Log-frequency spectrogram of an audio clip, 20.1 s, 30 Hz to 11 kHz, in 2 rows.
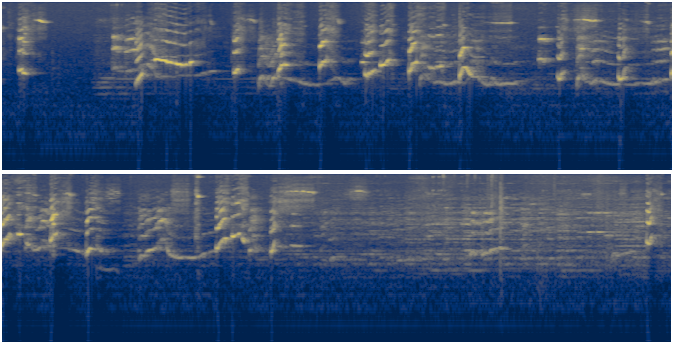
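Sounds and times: dogs howling and yipping: 0.0s - 0.7s, 1.6s - 20.0s.

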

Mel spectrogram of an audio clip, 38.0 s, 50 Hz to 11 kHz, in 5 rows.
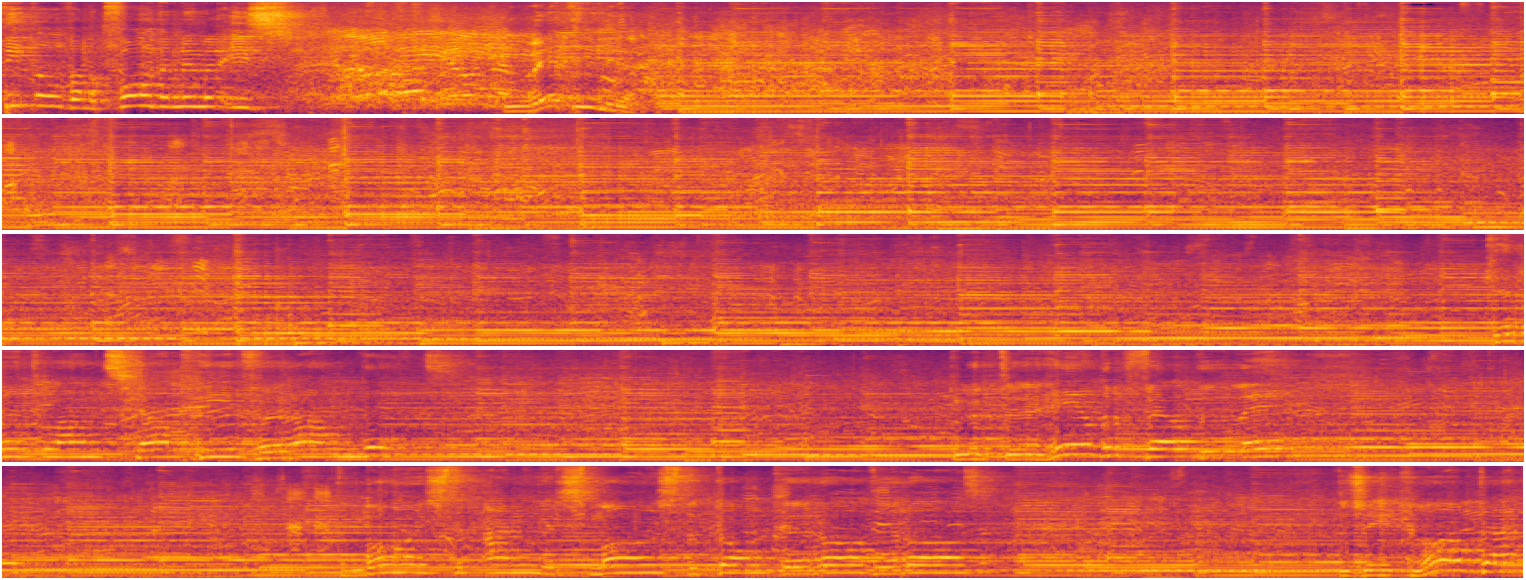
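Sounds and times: acoustic guitar: 0.0s - 38.0s
keyboard: 1.9s - 38.0s
bass guitar: 2.8s - 38.0s.

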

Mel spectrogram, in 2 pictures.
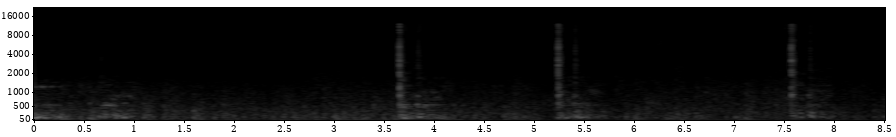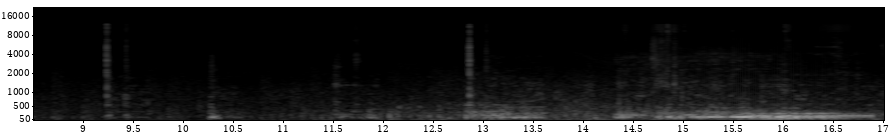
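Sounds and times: computer mouse clicks: 3.6s - 4.1s, 5.2s - 5.6s, 7.5s - 7.9s, 9.2s - 9.6s, 12.8s - 13.3s.

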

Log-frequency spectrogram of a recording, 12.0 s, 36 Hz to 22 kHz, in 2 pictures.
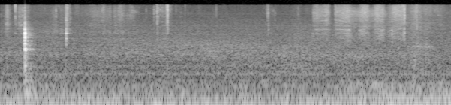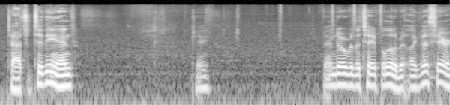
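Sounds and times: low steady background hum: 0.0s - 12.0s.

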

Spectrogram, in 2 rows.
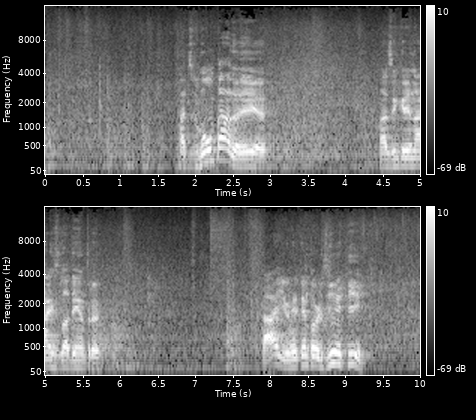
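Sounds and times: workshop background noise: 0.0s - 10.0s
man talking: 4.4s - 5.8s, 7.9s - 9.4s.

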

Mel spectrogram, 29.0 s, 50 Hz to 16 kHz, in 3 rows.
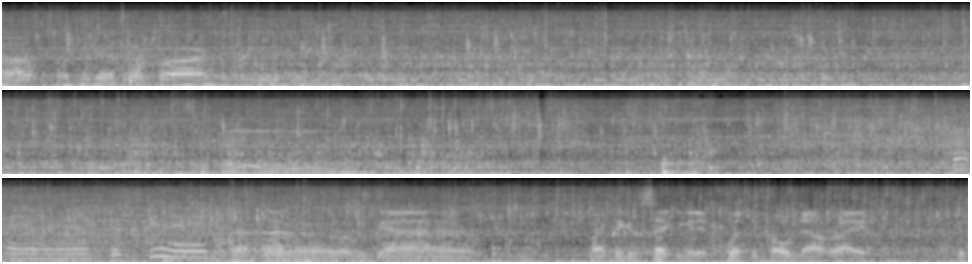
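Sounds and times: faucet running into metal sink: 0.0s - 29.0s.

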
